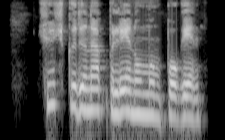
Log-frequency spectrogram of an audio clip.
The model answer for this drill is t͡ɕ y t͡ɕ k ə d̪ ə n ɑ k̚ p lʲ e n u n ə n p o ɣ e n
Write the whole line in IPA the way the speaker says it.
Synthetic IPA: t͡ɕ y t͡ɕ k ə d̪ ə n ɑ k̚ p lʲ e n u m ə m p o ɣ e n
